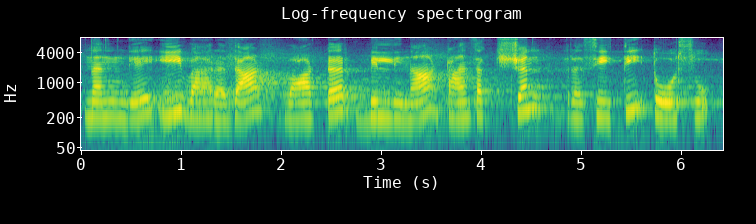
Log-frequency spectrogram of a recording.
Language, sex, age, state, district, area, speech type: Kannada, female, 18-30, Karnataka, Mysore, urban, read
